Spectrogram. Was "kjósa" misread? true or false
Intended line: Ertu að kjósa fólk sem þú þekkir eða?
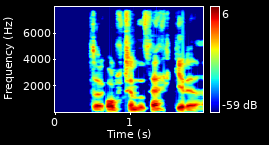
true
